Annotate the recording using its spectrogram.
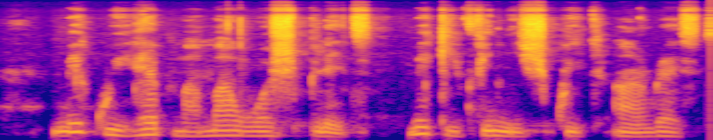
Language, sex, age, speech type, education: Nigerian Pidgin, male, 30-45, spontaneous, tertiary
